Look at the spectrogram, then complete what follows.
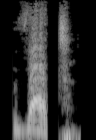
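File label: "vet", British English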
